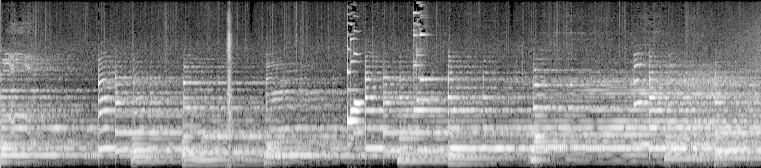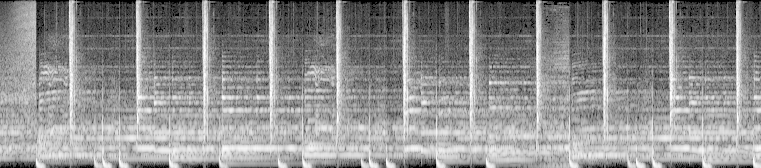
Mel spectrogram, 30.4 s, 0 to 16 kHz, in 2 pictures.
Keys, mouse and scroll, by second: 1.8 Delete, 1.9 Delete, 2.9 7, 3.0 KP_7, 4.7 shift+a, 4.7 shift+a, 7.7 KP_Add, 8.0 KP_Add, 9.5 s, 9.6 s, 12.1 Return, 12.3 KP_Subtract, 12.4 KP_Subtract, 12.5 KP_Subtract, 12.7 KP_Subtract, 12.9 KP_Add, 13.3 Tab, 13.4 Tab, 16.9 e, 17.0 e, 19.6 Escape, 20.6 s, 20.6 s, 28.1 Return, 28.6 KP_Add, 30.4 -.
